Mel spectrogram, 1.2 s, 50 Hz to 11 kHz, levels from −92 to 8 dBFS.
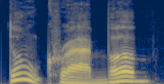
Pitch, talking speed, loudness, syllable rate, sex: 150 Hz, 145 wpm, -15 LUFS, 2.8 syllables/s, male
